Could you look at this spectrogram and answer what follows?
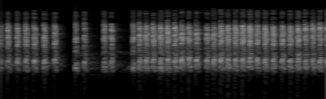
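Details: Velvet-fronted nuthatch (Sitta frontalis) song, recorded at a distance: a fast, high, dry chattering trill of sharp notes, broken by two brief pauses and then running on steadily.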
